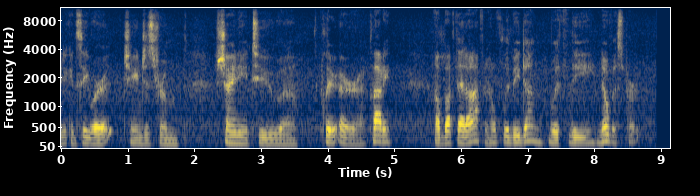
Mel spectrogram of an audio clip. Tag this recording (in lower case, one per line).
speech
